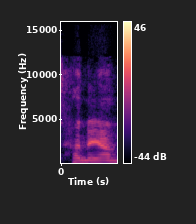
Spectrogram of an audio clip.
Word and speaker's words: Hanan: to clarify for everyone it's hanan like japan um so my question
